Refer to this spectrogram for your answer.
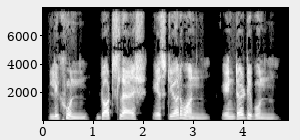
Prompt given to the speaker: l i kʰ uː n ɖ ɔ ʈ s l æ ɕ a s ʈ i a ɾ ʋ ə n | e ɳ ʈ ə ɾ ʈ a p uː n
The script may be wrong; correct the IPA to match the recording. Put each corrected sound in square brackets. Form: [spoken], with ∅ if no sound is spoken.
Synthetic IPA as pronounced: l i kʰ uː n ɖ ɔ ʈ s l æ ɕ [e] s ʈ i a ɾ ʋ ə n | e ɳ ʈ ə ɾ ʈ [i] p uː n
